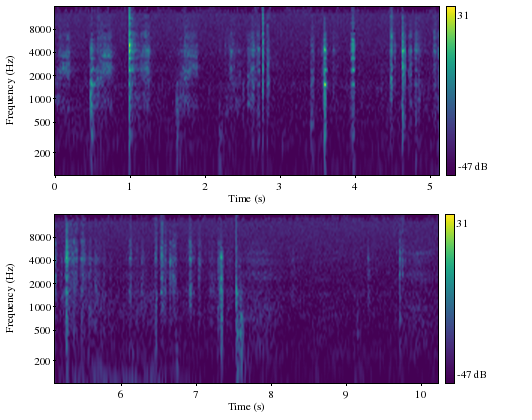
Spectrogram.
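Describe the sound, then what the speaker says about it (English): Dough for homemade hot cross buns being mixed together with a knife in a bowl, giving sharp, irregular clicks and scrapes of the blade against the bowl, close and fairly quiet, with no talking. "it says to mix it together with a knife, so we'll do what it says"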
